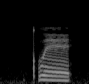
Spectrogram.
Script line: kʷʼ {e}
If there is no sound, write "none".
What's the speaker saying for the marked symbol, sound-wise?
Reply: e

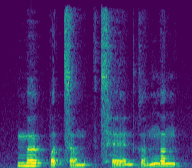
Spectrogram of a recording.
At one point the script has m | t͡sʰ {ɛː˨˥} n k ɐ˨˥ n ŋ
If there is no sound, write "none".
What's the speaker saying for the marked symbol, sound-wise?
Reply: ɛː˨˩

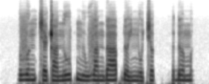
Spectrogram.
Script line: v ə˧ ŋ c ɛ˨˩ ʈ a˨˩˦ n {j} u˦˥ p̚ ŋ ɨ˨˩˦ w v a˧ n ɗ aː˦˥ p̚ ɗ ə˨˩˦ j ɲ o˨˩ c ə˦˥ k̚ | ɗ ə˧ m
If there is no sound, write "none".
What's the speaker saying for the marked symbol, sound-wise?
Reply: ɣ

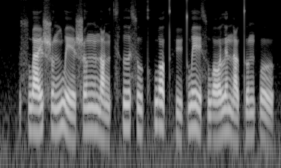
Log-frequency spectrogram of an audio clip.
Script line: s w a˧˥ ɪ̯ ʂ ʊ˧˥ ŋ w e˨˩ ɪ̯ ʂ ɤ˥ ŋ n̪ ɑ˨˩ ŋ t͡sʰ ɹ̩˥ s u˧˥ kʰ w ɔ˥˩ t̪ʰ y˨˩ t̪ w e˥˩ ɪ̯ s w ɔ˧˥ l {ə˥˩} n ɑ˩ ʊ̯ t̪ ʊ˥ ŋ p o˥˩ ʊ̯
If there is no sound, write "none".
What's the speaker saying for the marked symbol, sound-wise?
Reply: ə˥˩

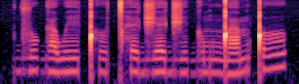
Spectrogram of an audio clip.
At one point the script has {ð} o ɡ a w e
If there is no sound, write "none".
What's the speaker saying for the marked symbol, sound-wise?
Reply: d͡z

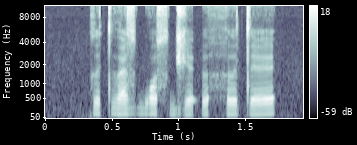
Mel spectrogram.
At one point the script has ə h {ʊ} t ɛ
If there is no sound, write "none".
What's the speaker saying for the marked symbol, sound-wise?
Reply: ə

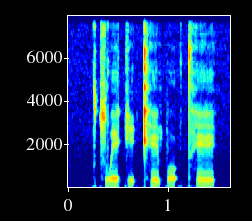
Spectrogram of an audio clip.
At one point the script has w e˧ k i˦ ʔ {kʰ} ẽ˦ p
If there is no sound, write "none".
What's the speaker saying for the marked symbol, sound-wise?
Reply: kʰ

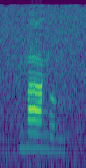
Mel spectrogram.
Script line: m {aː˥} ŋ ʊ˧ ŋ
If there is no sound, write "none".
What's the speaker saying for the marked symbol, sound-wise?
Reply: aː˥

